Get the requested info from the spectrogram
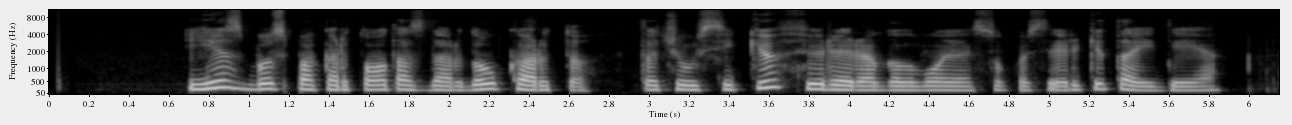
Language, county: Lithuanian, Šiauliai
